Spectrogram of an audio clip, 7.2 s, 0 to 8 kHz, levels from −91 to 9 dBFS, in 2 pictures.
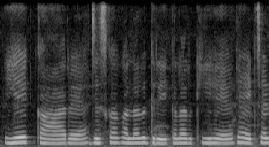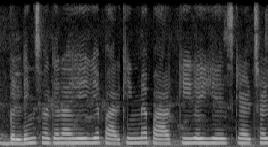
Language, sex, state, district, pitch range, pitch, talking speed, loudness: Hindi, female, Maharashtra, Pune, 235-255 Hz, 250 Hz, 200 wpm, -26 LUFS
